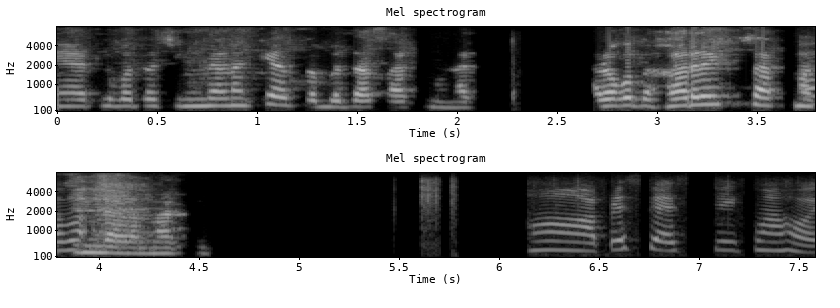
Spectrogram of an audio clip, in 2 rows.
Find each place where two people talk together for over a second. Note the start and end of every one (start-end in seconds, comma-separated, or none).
none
